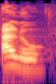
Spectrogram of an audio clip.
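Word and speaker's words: Allauch: Aquila, par exemple, ça s'écrit Alloche, A2L-A-U-C-H, mais ça se prononce Allo.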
